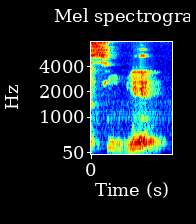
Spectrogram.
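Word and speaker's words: ciguë: Par exemple, ici, vous avez sig. Je ne vais pas lire sig, mais c'est sig.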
